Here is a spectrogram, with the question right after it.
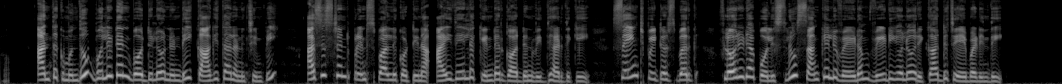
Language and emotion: Telugu, neutral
